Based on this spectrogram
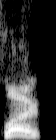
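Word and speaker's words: Flå: it's spelled FLA, but the A is like you know, or O. – Yep. – And so it's pronounced Flo.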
